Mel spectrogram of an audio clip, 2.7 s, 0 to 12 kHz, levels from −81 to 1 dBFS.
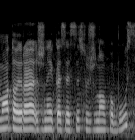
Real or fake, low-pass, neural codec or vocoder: fake; 7.2 kHz; codec, 16 kHz, 16 kbps, FunCodec, trained on LibriTTS, 50 frames a second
